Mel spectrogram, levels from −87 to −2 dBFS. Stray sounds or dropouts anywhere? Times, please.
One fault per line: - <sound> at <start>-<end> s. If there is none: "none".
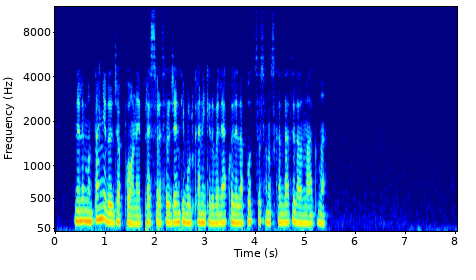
none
